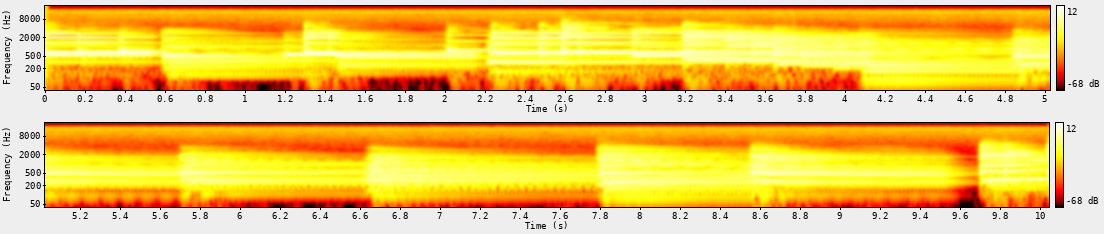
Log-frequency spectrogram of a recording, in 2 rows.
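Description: Roland LX706 digital piano playing its piano voice, with a deep, rich sound: a melody over chords, then from about four seconds in slower, lower full chords, each left to ring and fade.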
